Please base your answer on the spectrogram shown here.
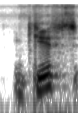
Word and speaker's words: GIF: Well, Well, I pronounce it GIF, and I'm always going to pronounce it GIF. But the creator apparently wanted it GIF. I like GIF because it sounds like you're giving a gift to somebody.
